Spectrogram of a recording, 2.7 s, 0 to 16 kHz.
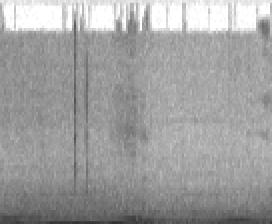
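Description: A 2018 Ferrari 488 Pista on the Fiorano track easing off the throttle, its engine note dropping from a loud, steady drone to a lower, softer hum.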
